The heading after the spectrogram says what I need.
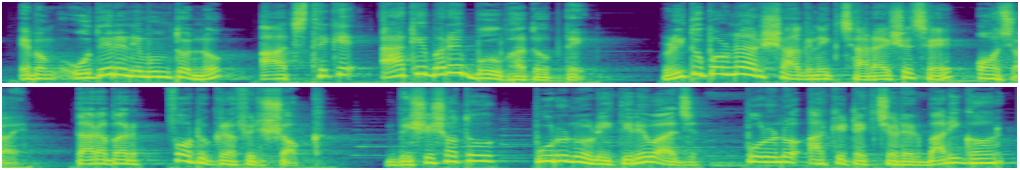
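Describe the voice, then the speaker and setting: A man's voice: mid-range voice, breathy edge. A man narrating a scripted audio story in a dramatic storytelling style.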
